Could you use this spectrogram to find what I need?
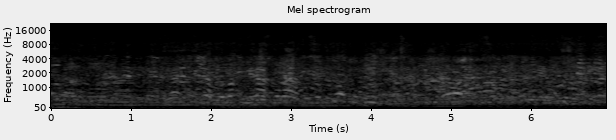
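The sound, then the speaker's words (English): A crowd at the crucifixion of Jesus, expecting his death, gives a steady murmur of chatter, many overlapping voices talking at once with no single speaker standing out, holding at an even, moderate level throughout. “Some of the crowd has dissipated, yet there seems to be an intensity as they're expecting the death of Jesus.”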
